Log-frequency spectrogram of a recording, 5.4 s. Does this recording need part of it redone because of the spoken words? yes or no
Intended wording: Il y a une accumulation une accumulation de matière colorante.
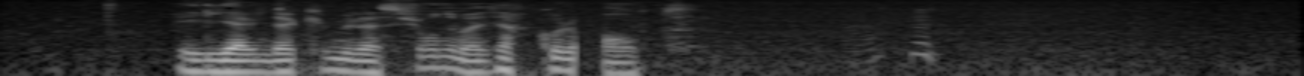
yes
